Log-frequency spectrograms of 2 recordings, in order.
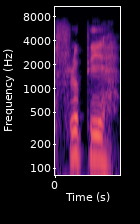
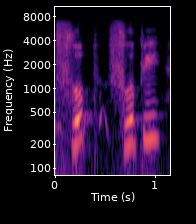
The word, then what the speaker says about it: floppy: So notice here I'm not saying floopy, but open the mouth. Floppy. Floppy.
